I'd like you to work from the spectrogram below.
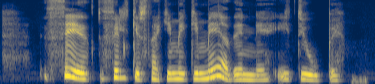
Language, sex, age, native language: Icelandic, female, 20-29, Serbo-Croatian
